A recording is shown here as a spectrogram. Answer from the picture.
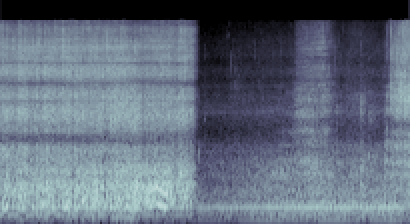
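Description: Ramen noodles being slurped loudly from a cup: one long slurp of about two seconds, then a quieter stretch, and another slurp starting near the end.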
